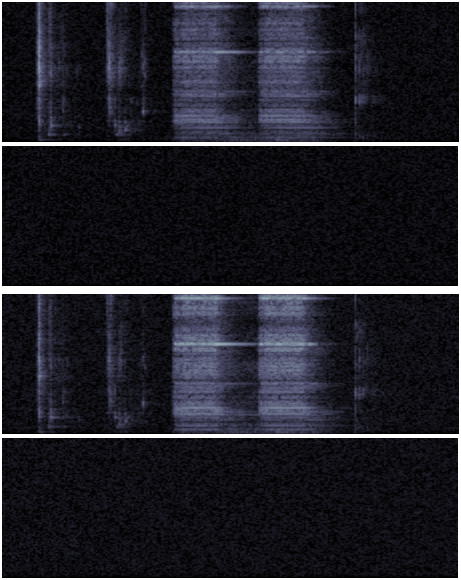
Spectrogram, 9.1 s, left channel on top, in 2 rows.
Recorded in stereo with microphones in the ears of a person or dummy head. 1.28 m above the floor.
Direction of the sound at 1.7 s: 20° right (ahead or behind).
